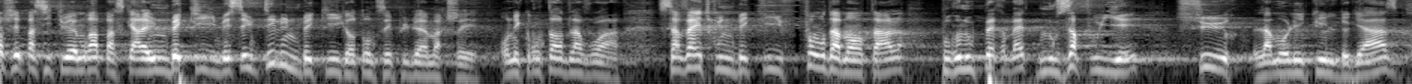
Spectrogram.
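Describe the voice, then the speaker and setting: The speaker, from a gas and electricity network company, addresses a conference in a large hall with a mid-range, fairly bright voice. He comes from Verviers in eastern Wallonia and has a Belgian French accent made nasal by a cold. The formal talk carries touches of humour and many stammered restarts.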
